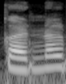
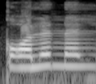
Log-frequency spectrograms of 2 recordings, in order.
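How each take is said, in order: First: It is said in two syllables, ker-nel. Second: It is said in three syllables, co-lo-nel. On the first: The speaker calls it right. "वैसे इसको कर्नल बोलते हैं" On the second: The speaker calls it wrong. "कॉलोनल नहीं बोलते"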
